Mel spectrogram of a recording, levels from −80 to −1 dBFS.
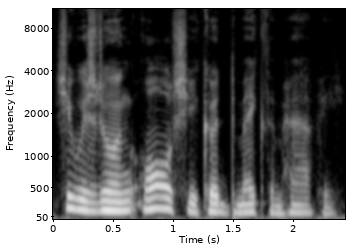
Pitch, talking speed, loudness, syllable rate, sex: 130 Hz, 245 wpm, -17 LUFS, 4.7 syllables/s, male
